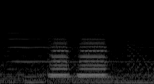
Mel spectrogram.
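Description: Car horns honk over a low traffic hum, two short loud toots in quick succession standing out above steady road noise.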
